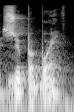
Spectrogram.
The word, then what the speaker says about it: Supa Bwe: S-U-P-A space B-W-E. – B-W-E? – Yeah, Supabue.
